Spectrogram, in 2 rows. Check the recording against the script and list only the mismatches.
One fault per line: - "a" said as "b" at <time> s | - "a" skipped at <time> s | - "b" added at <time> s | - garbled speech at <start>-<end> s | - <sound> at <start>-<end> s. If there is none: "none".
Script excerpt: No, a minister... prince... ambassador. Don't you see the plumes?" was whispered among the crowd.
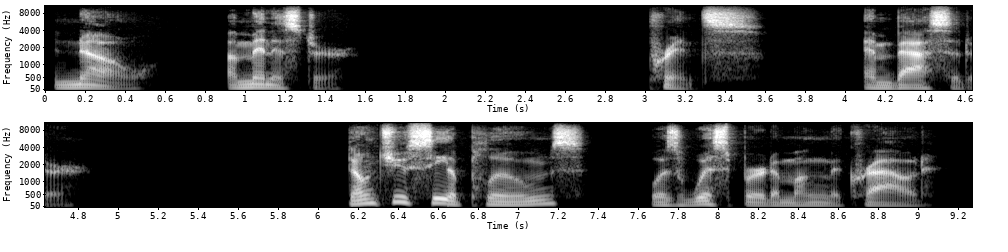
none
